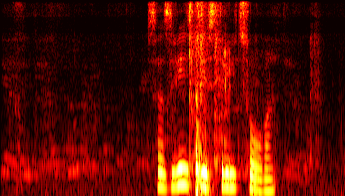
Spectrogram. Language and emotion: Russian, neutral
